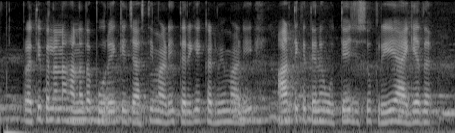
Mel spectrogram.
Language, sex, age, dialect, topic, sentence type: Kannada, female, 25-30, Dharwad Kannada, banking, statement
